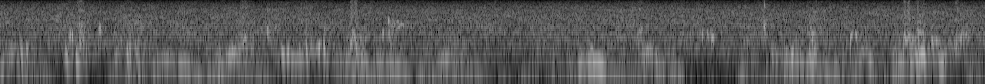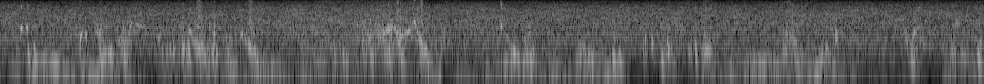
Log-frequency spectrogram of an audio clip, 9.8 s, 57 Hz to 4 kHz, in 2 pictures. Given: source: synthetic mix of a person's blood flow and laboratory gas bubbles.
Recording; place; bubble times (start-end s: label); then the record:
Doppler ultrasound of blood flow; precordium
0.08-0.20 s: bubbles
0.28-0.78 s: bubbles
1.06-1.28 s: bubbles
1.30-1.86 s: bubbles
1.89-2.06 s: bubbles
2.93-3.01 s: bubbles
3.17-3.24 s: bubbles
3.49-3.60 s: bubbles
3.78-4.08 s: bubbles
4.19-4.32 s: bubbles
4.44-4.86 s: bubbles
4.99-5.15 s: bubbles
5.26-5.67 s: bubbles
5.71-6.27 s: bubbles
6.51-7.18 s: bubbles
7.40-7.64 s: bubbles
7.85-7.92 s: bubbles
7.96-8.52 s: bubbles
8.80-8.95 s: bubbles
9.03-9.16 s: bubbles
9.41-9.56 s: bubbles
9.67-9.85 s: bubbles
From the record:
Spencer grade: 3 (all of the cardiac periods contain showers or single bubble signals, but not dominating or overriding the cardiac motion signals); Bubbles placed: anywhere in the cardiac cycle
